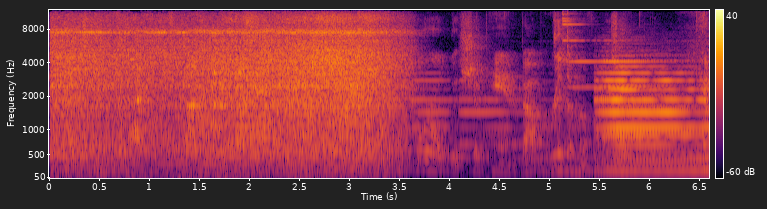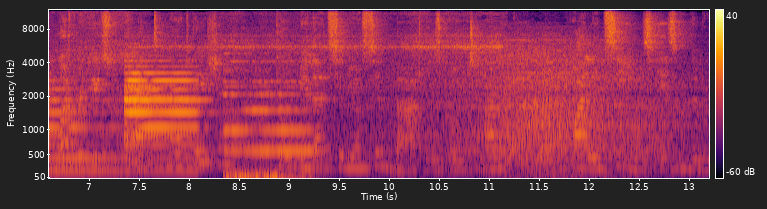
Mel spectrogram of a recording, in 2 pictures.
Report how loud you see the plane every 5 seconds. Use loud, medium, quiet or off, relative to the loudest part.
loud, quiet, medium.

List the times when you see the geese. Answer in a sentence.
The geese can be heard from 0.8 to 2.2 s.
